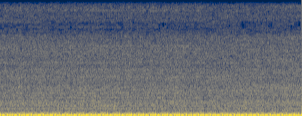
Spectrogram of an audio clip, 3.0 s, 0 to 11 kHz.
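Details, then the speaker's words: Ford F150 10th gen extended cab with 4.6L V8, possibly Flowmaster exhaust: deep, steady idle with an even low throb and no obvious hiss; owner asks about a vacuum leak, not confirmed. "4.6. Can you hear a vacuum leak?"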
